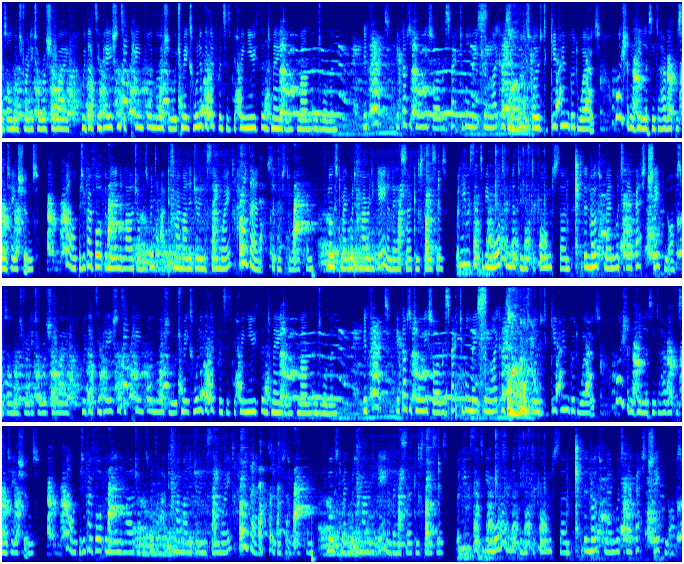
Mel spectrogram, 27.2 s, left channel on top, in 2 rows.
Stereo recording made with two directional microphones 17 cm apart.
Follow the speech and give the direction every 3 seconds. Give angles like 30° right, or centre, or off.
50° left, 30° left, 10° right, 20° left, 50° left, 50° left, 50° left, 50° left, 50° left.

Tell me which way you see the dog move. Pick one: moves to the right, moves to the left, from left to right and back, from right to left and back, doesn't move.
doesn't move.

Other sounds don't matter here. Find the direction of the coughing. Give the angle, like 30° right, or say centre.
50° right.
